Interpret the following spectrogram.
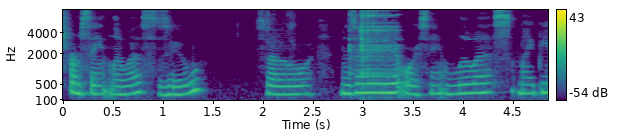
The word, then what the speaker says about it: Missouri: So, Missouri or St. Louis might be important. I'm also I I'm a Midwesterner. Okay. So often times I accidentally pronounce Missouri as misery uh when I speak quickly.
